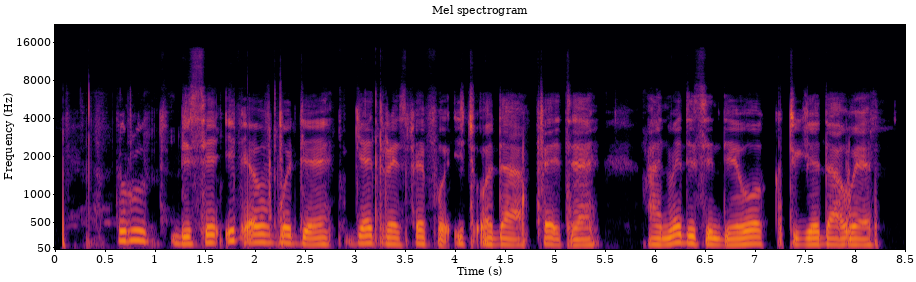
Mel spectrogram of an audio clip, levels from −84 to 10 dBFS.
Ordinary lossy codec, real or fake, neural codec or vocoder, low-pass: none; fake; vocoder, 44.1 kHz, 128 mel bands, Pupu-Vocoder; 14.4 kHz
